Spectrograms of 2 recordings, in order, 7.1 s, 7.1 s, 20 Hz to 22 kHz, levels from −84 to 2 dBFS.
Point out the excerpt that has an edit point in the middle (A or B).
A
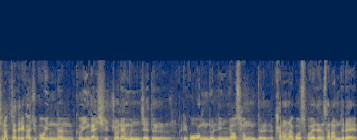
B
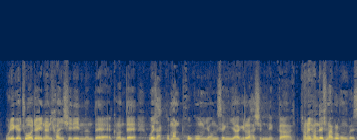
B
